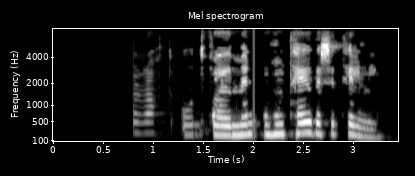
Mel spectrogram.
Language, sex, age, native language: Icelandic, female, 30-39, Icelandic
